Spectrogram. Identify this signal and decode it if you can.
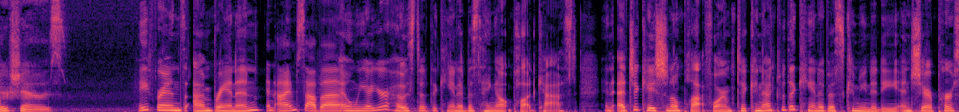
Speech in English. There is no code.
